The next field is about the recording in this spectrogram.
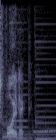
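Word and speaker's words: Wojtek: pet and decided to name him low-tech pronounced Voytek the soldiers cared for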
